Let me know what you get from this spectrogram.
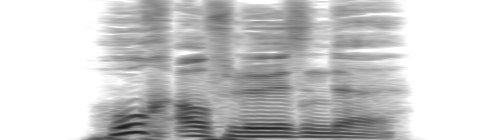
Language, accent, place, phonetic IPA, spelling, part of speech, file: German, Germany, Berlin, [ˈhoːxʔaʊ̯fˌløːzn̩də], hochauflösende, adjective, De-hochauflösende.ogg
- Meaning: inflection of hochauflösend: 1. strong/mixed nominative/accusative feminine singular 2. strong nominative/accusative plural 3. weak nominative all-gender singular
